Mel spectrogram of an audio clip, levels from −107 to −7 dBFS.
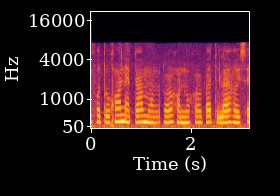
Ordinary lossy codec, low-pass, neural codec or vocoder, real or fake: none; 7.2 kHz; none; real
